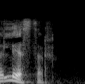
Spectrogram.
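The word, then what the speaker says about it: Leicester: Там не читается и кратко, это просто Лестер.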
